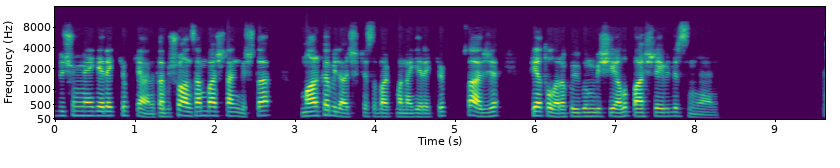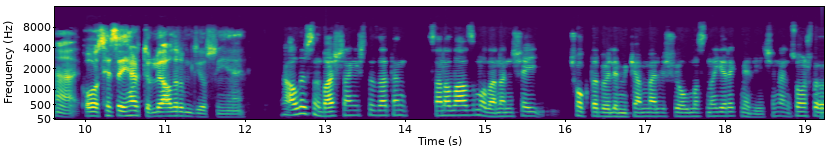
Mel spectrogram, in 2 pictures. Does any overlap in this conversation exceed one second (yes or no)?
no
